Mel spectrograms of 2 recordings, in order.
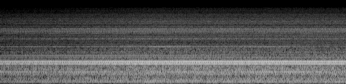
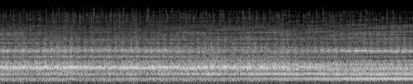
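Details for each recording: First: Two-horsepower three-phase motor running unloaded on a homemade rotary phase converter for a voltage balance test: smooth even hum at steady pitch, no grinding or rumble; bearings sound good. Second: 20 hp electric motor, long stored in a barn and greased, started on a rotary phase converter: steady hum with constant rough gravelly grumble; bearings sound worn.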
